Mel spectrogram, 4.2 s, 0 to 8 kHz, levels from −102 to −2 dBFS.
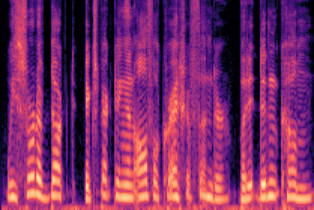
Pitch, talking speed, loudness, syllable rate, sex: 185 Hz, 200 wpm, -18 LUFS, 5.0 syllables/s, male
